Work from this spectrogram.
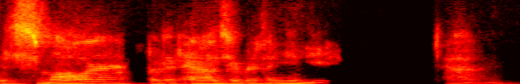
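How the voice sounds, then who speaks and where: Somewhat breathy and dark, mellow in tone, a man of medium pitch speaks at a fairly slow pace. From Canada. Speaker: travel vlogger. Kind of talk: casual vlog commentary reading from notes. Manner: mumbling.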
